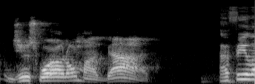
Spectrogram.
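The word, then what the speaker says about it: Juice WRLD: I always say his name wrong. That's important. Juice The World. second part, Juice World.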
